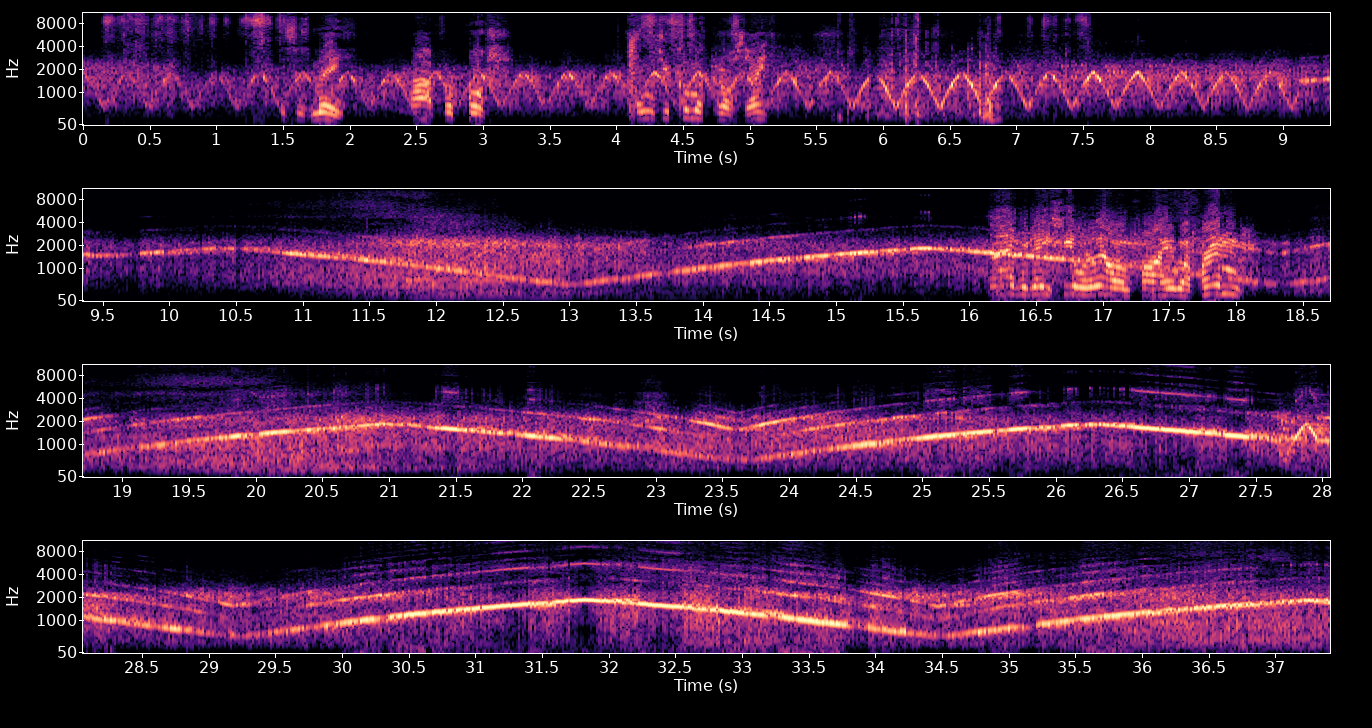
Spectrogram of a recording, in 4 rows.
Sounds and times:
Fire engine, fire truck (siren): 0.0s - 37.4s.

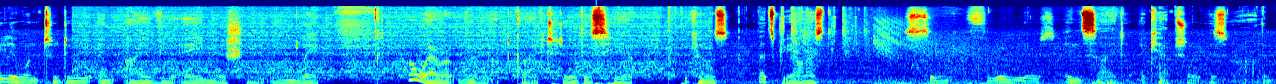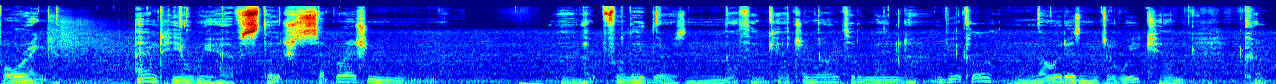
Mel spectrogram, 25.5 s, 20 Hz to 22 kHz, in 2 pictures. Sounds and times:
Speech: 0.0s - 3.3s, 4.1s - 13.5s, 14.1s - 17.2s, 18.0s - 25.5s.

